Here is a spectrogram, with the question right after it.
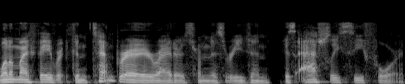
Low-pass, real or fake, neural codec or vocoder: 7.2 kHz; real; none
